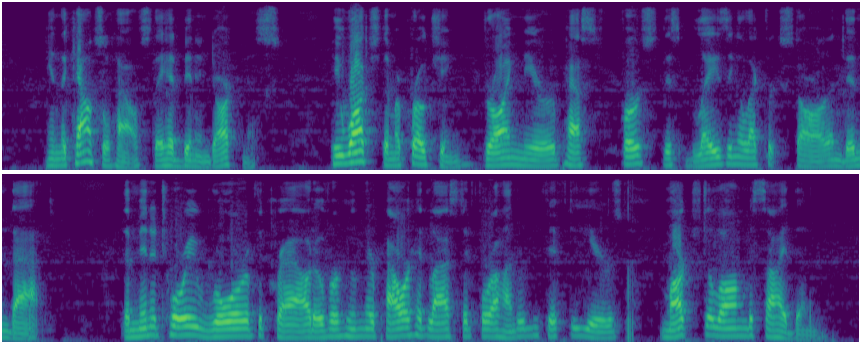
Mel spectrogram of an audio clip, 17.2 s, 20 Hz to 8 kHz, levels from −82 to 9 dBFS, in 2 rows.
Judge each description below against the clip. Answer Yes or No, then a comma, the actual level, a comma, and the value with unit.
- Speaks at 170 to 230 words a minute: No, average, 160 wpm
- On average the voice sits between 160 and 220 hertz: No, low, 125 Hz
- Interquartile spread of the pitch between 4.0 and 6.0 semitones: No, average, 3.5 semitones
